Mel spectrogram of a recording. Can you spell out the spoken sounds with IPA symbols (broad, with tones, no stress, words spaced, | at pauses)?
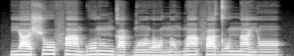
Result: ja˧ʃo˦fã˦˨ bo˨˦ɾũ˧ɡa˨ ɡ͡bɔ̃˨lɔ˨nɔ̃˨˦ bã˦fa˦do˦ nã˦˨ jɔ̃˧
